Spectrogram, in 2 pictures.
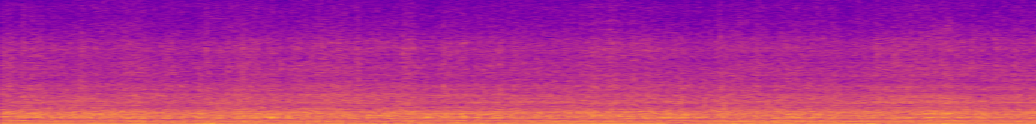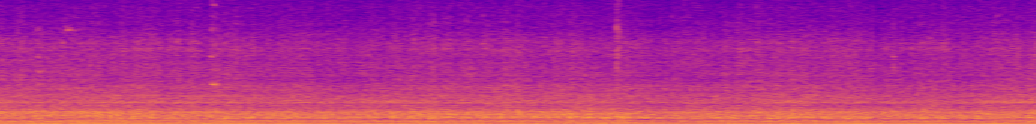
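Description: Tyres crunch over loose rocks.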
